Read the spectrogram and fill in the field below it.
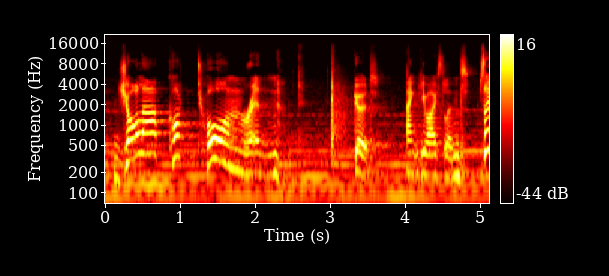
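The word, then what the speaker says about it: Jólakötturinn: We have the legend of, correct my pronunciation, Jola Kotorin.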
